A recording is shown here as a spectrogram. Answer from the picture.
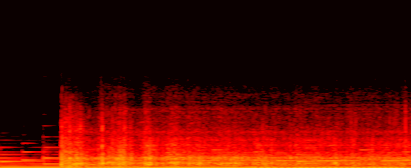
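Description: An electric blender starts about half a second in and runs steadily, grinding sliced shallots, garlic and ginger with water into a wet paste. Background music plays under it.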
